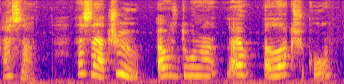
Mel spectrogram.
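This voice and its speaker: A woman voicing a plush toy who indignantly protests its innocence in a high, strained voice. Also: animated, normal speed.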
